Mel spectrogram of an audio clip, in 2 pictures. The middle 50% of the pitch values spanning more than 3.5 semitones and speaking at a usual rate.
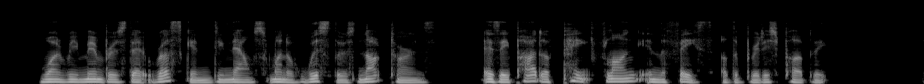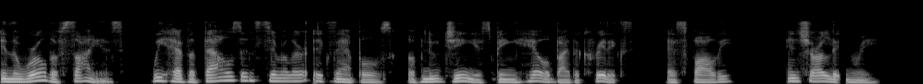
Yes: average, 4.8 semitones; average, 145 wpm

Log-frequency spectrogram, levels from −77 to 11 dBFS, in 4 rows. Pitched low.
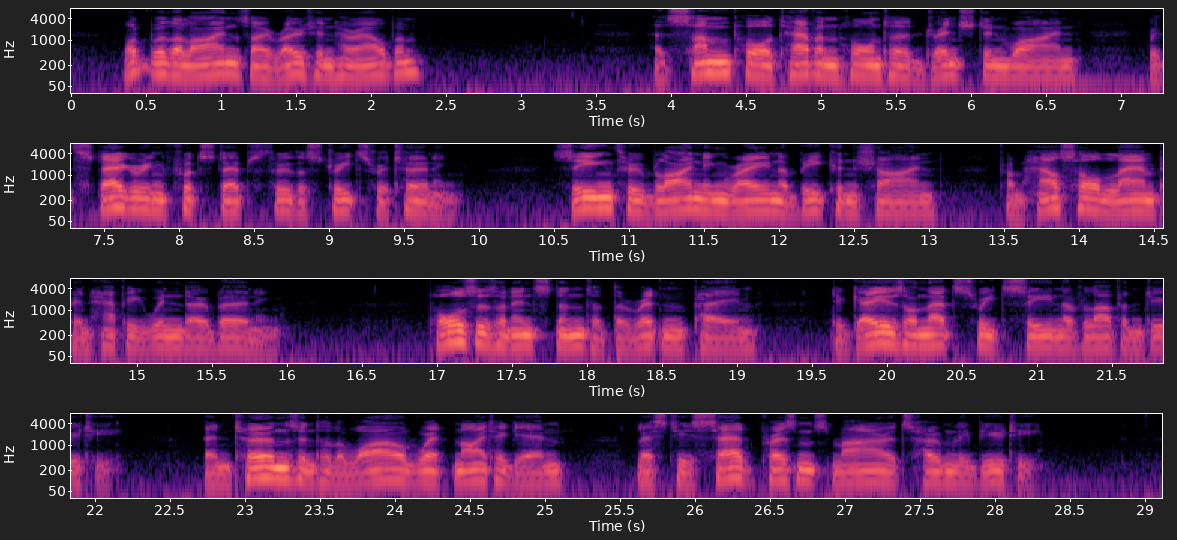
Yes: very low, 95 Hz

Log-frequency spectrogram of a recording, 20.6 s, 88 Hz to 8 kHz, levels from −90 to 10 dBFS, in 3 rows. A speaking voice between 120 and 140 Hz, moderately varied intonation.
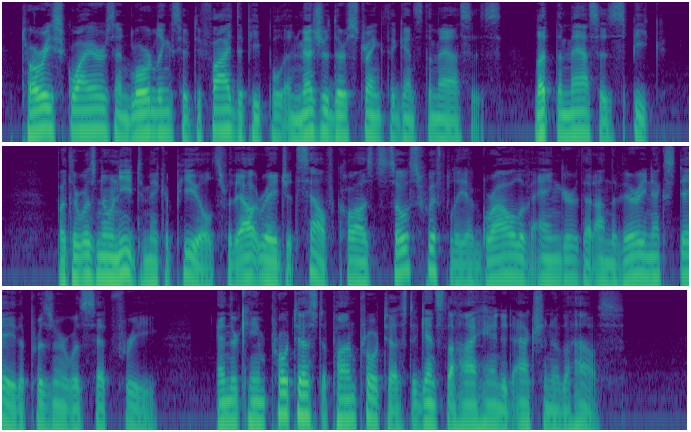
No: low, 105 Hz; average, 3.6 semitones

